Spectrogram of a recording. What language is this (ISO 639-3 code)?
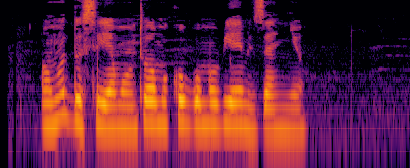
lug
